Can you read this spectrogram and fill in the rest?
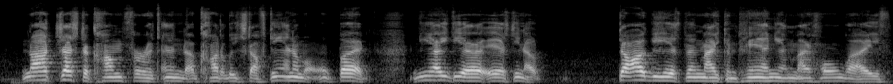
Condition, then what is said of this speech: Deafness. Well, and you're an excellent and very good conversationalist.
